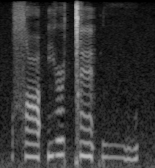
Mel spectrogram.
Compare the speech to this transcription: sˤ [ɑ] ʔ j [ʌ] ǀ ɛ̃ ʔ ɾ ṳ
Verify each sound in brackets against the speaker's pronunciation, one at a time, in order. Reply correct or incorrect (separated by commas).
correct, incorrect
